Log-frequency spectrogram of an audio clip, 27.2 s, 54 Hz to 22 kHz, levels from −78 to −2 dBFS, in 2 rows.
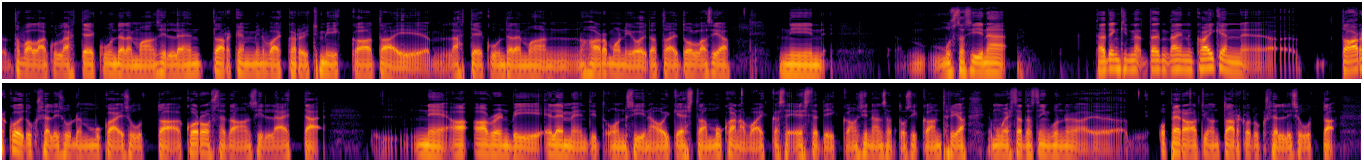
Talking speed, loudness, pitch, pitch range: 95 wpm, -24 LUFS, 85 Hz, 80-95 Hz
